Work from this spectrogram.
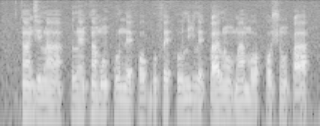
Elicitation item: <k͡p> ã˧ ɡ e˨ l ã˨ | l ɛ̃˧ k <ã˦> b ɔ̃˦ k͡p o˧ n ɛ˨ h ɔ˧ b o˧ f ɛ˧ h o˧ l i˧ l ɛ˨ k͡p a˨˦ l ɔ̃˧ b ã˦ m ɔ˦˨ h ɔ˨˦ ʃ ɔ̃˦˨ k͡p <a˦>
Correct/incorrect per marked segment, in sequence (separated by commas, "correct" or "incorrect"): incorrect, correct, incorrect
